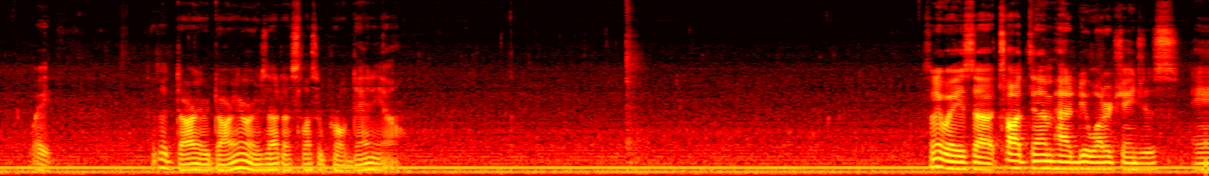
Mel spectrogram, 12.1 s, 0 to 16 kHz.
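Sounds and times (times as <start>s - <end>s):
aquarium equipment humming: 0.0s - 12.0s.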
